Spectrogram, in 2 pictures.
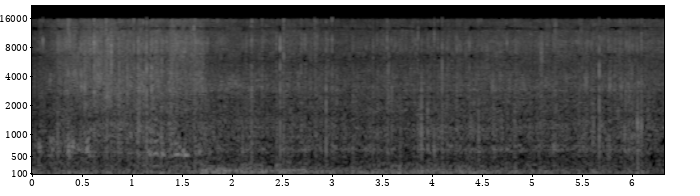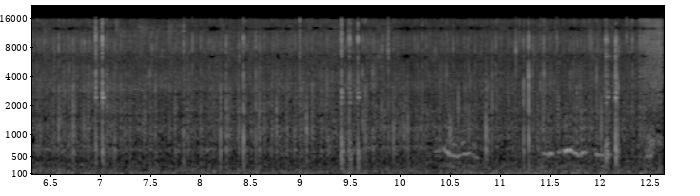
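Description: Sliced onions, green chilies and spices sizzling steadily in a small aluminium wok over a wood fire. The sizzle is loudest in the first couple of seconds, then settles, with a few sharp clicks, the strongest about seven seconds in.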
